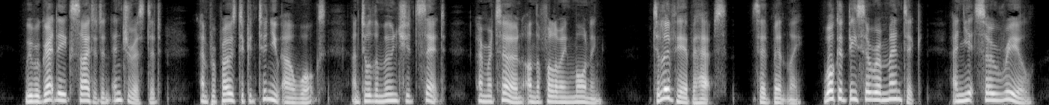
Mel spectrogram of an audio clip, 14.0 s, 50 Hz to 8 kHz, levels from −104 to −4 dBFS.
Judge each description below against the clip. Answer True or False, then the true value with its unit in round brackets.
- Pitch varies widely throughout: True (5.8 semitones)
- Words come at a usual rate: True (165 wpm)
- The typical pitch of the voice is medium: True (165 Hz)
